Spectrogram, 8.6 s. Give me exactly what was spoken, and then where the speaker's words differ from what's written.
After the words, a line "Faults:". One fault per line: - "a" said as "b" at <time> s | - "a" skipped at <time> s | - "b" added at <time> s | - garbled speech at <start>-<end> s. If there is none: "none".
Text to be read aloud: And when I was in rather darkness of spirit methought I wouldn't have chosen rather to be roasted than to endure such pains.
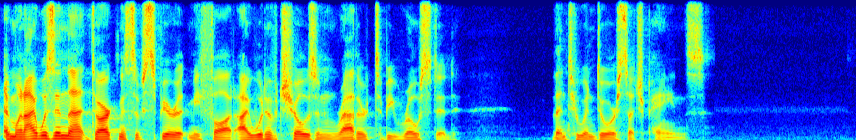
And when I was in that darkness of spirit methought I would have chosen rather to be roasted than to endure such pains.
Faults:
- "rather" said as "that" at 0.7 s
- "wouldn't" said as "would" at 2.5 s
